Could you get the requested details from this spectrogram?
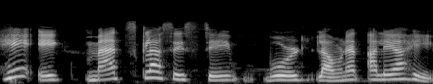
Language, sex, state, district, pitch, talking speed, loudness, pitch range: Marathi, female, Maharashtra, Gondia, 215 Hz, 125 wpm, -18 LUFS, 200-245 Hz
